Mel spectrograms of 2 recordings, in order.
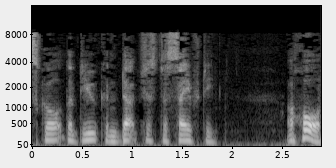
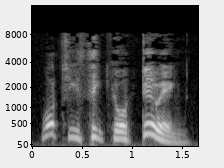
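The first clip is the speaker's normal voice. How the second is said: higher, louder indignant question; alarmed objection; 7 semitones higher, 7 dB louder than usual. A narrator's reading. Painter to boy shaking the scaffold, alarmed objection. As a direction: demand an explanation, voice raised.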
